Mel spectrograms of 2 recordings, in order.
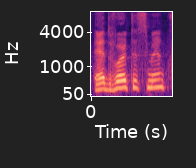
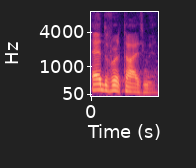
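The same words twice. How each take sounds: First: Advertisement stressed on the second syllable, "adVERtisement"; British advertisement. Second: Advertisement stressed on the third syllable, with a long i, "adverTIZEment"; American advertisement. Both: Shown as a demonstration. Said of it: "diferença de som".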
